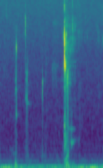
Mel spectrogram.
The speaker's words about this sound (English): Hold on. I got to take a sip.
